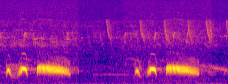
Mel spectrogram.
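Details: Two coo phrases from a spotted dove, each two brief bent notes followed by a long steady coo, used to urge a newly captured dove to start cooing; faint chirps high above.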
